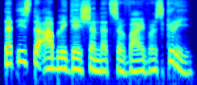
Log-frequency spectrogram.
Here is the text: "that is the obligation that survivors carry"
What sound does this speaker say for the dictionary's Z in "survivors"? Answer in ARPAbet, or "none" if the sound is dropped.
S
